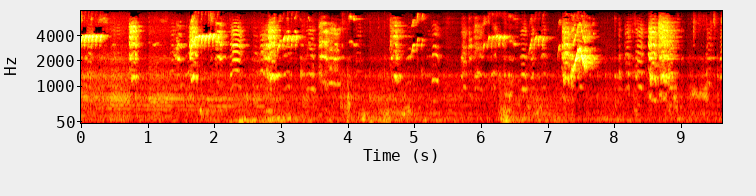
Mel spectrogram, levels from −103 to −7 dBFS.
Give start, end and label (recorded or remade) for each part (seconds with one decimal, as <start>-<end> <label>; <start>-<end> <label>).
0.0-3.6 recorded; 3.6-4.1 remade; 4.1-5.3 recorded; 5.3-6.5 remade; 6.5-9.6 recorded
